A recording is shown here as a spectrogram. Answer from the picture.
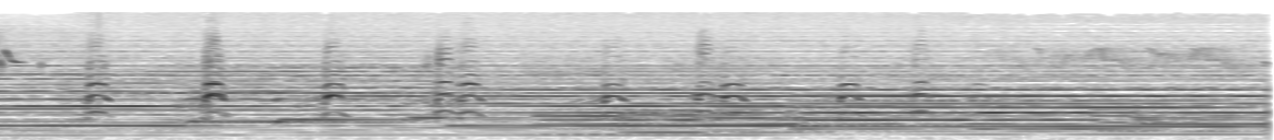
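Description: Gentle background music with a string of short bird calls over it, each rising and falling in pitch, about two a second, thinning out near the end.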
